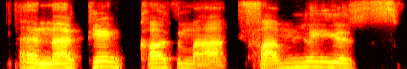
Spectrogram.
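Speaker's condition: Cerebellar and spinal ataxia; daily activities

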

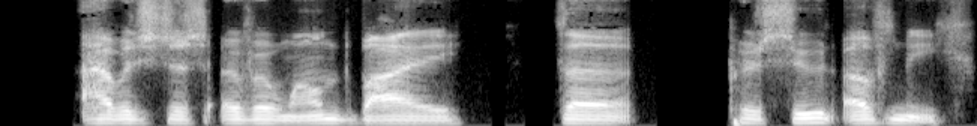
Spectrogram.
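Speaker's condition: Cerebral palsy; since birth

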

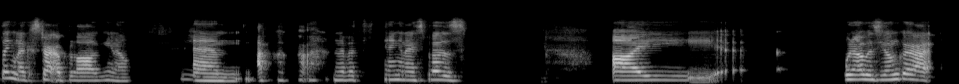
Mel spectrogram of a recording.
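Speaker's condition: Stuttering; onset at age 3, inherited from mother who also stutters, more covertly; age 23, in and out of speech therapy, many therapists, not currently attending; more severe than mother's; blocks

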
